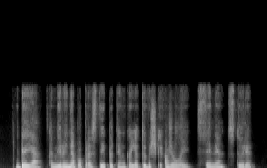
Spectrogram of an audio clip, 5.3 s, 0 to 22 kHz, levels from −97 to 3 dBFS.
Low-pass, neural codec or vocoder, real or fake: 10.8 kHz; codec, 44.1 kHz, 2.6 kbps, DAC; fake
